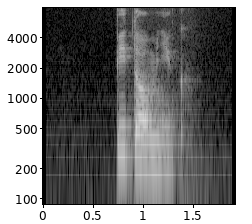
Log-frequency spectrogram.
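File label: "питомник", Komi, female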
